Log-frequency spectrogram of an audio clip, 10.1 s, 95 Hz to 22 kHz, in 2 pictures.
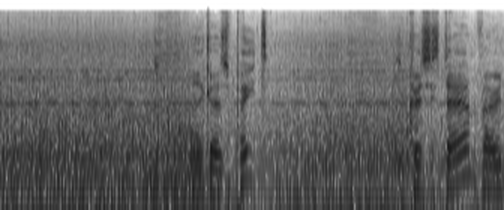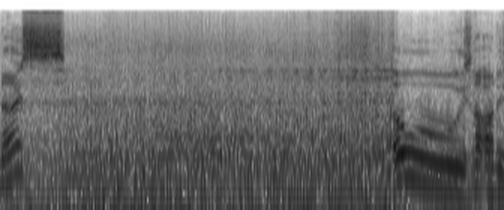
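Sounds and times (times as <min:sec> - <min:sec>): paramotor engine running: 0:00.0 - 0:10.0.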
